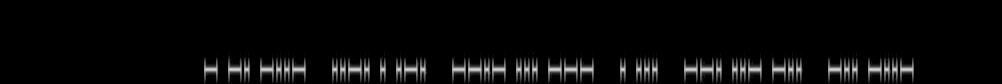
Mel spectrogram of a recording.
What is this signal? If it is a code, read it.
Morse code, heard as a keyed tone, about 30 wpm, 700 Hz. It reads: TNX FER QSO ES GUD DX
